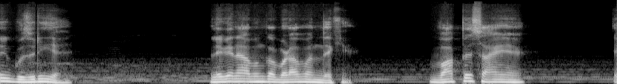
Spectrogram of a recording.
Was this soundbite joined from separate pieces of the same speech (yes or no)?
yes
